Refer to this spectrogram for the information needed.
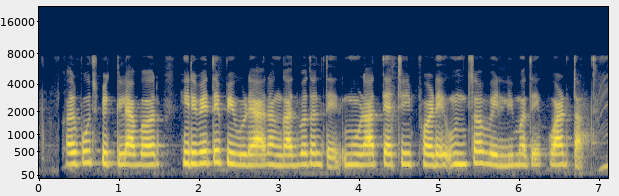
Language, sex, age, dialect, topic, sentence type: Marathi, female, 18-24, Varhadi, agriculture, statement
